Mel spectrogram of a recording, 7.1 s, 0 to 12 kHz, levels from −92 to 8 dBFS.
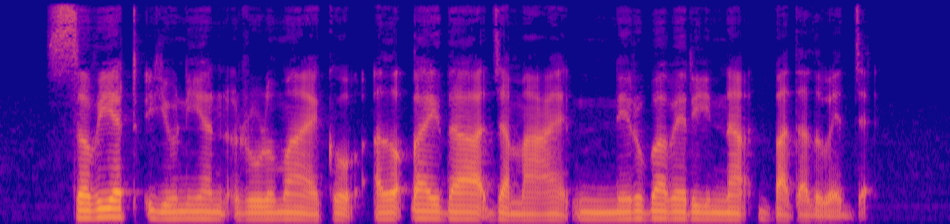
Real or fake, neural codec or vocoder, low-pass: real; none; 10.8 kHz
